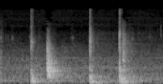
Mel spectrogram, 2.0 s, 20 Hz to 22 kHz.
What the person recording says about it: If it's about 20 pounds lower than it should be at 105, you're going to notice a difference in the tone when you thump them.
